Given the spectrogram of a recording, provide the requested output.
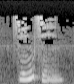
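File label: "仅仅", Mandarin Chinese; chinese-flashcards; hsk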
